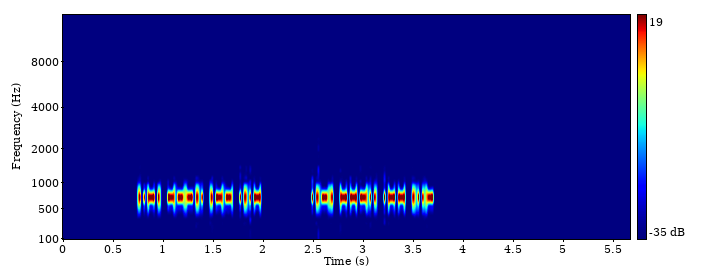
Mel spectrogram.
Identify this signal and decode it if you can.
Morse code, heard as a keyed tone, about 52 wpm, 700 Hz. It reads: F8WV F8WV
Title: DXCC-100 Call Signs - 4 Characters - Repeated 2x - 50wpm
